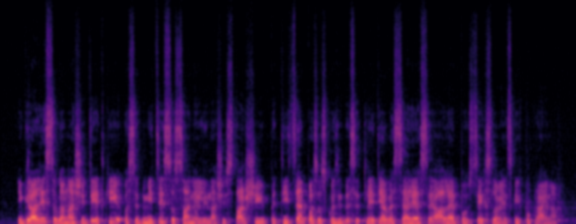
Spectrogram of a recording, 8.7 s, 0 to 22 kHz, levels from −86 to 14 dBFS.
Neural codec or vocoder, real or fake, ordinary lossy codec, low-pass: vocoder, 44.1 kHz, 128 mel bands, Pupu-Vocoder; fake; none; none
